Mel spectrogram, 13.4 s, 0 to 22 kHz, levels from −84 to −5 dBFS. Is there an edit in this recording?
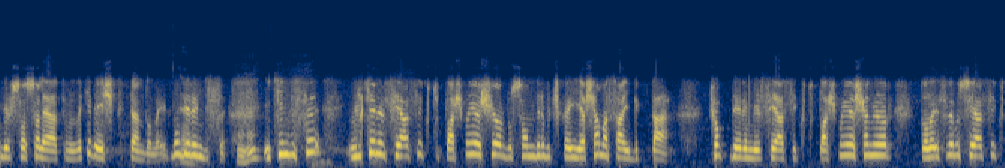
no; 0 cuts

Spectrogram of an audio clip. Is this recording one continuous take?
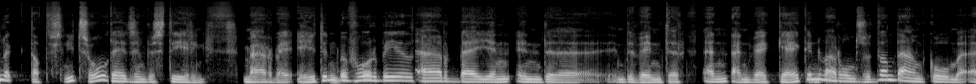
no; 4 cuts; at 1.1 s, 4.2 s, 6.9 s, 8.8 s

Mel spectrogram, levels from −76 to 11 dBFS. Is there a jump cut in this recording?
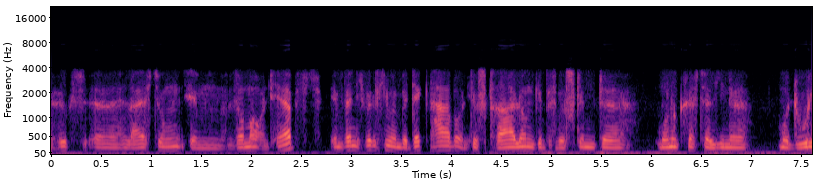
yes; 5 cuts; at 1.8 s, 2.9 s, 3.8 s, 4.2 s, 5.0 s

